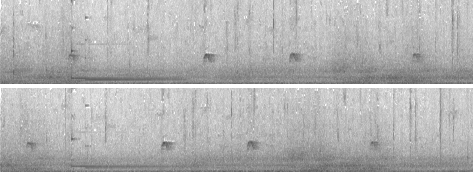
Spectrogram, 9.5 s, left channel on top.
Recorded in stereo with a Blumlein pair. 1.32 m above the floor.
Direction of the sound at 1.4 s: 20° left.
